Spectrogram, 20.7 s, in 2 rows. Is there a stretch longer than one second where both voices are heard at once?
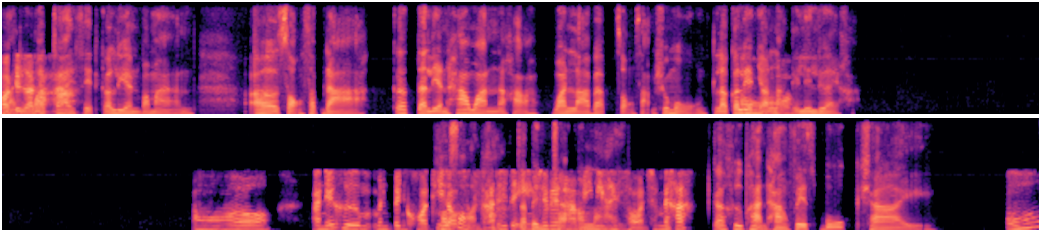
Yes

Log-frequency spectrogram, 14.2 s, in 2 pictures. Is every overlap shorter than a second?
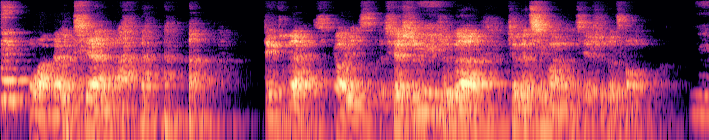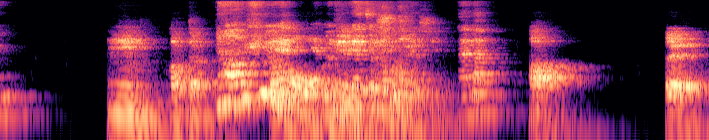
No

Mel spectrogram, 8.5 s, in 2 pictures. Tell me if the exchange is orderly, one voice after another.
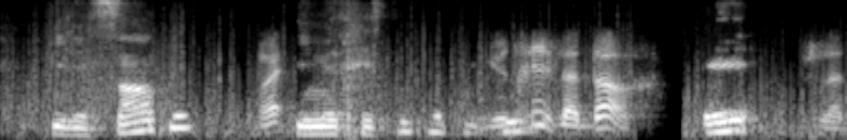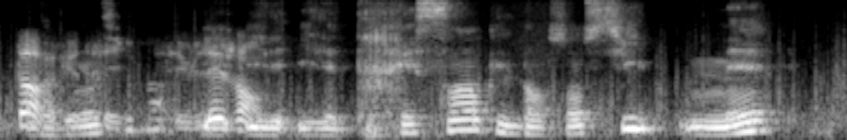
No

